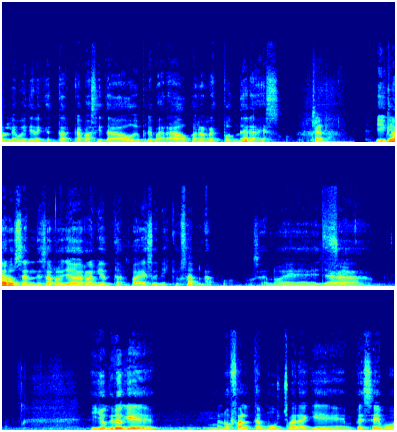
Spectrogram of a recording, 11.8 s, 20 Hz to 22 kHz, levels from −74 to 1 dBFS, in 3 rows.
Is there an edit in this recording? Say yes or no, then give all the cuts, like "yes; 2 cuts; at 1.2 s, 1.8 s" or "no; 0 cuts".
yes; 4 cuts; at 5.4 s, 6.6 s, 10.0 s, 10.7 s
